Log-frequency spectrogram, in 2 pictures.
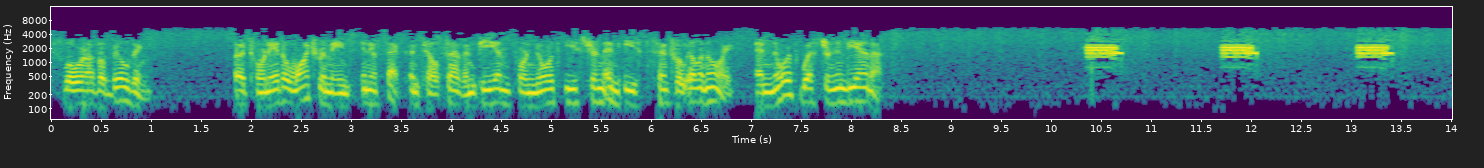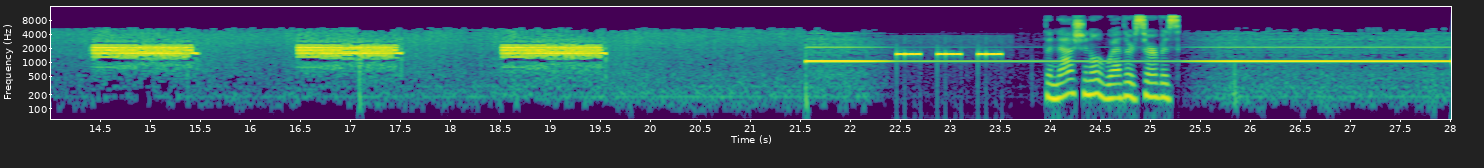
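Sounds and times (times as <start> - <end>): radio hiss: 0.0 - 21.6, 24.0 - 25.3
short beeps: 21.6 - 28.0
high warning alert tone: 23.4 - 25.9.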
